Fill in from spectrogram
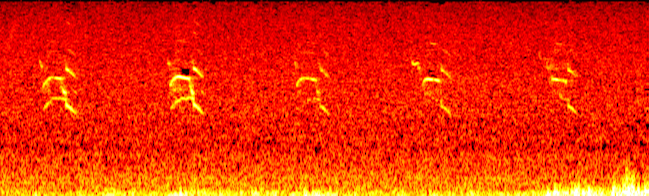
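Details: Young black-chested buzzard-eagle (Geranoaetus melanoleucus) at a rock with a long-used nest site, Aratuba, Ceará, Brazil: five thin, high, squealing downslurred calls about a second apart, over a low rumble of wind.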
